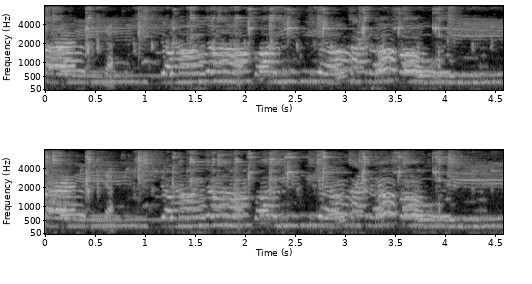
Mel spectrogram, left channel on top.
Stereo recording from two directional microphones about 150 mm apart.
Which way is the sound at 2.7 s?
15° right (ahead or behind).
